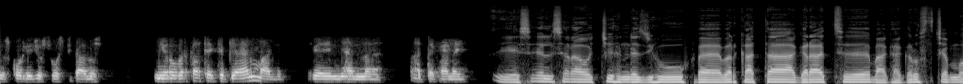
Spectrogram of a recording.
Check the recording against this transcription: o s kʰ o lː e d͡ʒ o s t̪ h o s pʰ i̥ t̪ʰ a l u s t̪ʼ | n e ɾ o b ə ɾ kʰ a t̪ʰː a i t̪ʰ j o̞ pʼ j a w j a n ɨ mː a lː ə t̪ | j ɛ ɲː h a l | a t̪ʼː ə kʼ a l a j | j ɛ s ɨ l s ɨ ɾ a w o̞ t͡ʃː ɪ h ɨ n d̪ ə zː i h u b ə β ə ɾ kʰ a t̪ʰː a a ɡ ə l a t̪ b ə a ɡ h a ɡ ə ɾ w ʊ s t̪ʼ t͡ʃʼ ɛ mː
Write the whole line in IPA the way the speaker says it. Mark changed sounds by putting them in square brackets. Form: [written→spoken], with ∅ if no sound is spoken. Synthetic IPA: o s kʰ o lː e d͡ʒ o s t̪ h o s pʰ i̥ t̪ʰ a l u s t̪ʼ | n e ɾ o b ə ɾ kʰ a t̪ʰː a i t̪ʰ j o̞ pʼ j a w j a n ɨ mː a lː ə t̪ | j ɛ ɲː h a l | a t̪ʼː ə kʼ a l a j | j ɛ s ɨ l s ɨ ɾ a w o̞ t͡ʃː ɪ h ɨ n d̪ ə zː i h u b ə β ə ɾ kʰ a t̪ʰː a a ɡ ə [l→ɾ] a t̪ b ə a ɡ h a ɡ ə ɾ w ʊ s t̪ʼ t͡ʃʼ ɛ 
